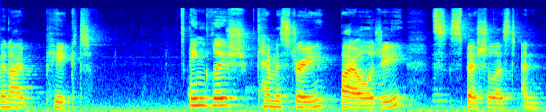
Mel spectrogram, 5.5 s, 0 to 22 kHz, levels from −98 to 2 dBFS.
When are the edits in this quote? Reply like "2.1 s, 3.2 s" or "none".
4.3 s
